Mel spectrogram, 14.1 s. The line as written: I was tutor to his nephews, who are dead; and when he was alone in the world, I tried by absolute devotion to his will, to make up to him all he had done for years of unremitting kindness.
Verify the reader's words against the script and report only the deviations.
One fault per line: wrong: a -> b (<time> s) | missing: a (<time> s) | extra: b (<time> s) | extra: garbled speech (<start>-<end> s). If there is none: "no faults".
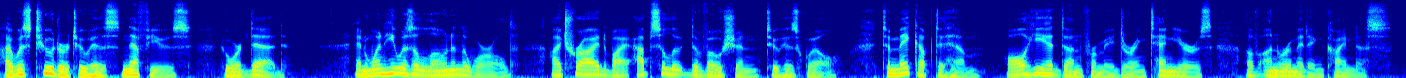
extra: me during ten (11.0 s)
